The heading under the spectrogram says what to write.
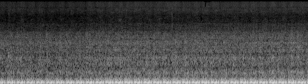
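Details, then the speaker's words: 2021 Polaris Sportsman 850 EFI after loosening overly tight throttle linkage adjustment: even, steady idle with no rpm rise or dip as handlebars turn; correct adjustment, nothing wrong heard. "nothing that's what you want you want it no tighter than it needs to be and you should be able to turn the wheel and the rpm should not change"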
